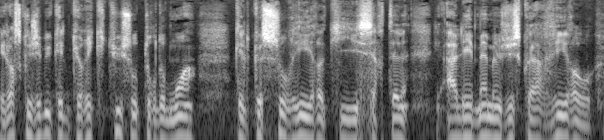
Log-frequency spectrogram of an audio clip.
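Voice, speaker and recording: A man with a fairly low pitch talks at a moderate pace. The sound is dry and close, with no echo. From southern France, Montpellier. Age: 60s. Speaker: retired sports commentator. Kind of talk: interview, life story. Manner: hesitant, frequent 'euh' fillers.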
